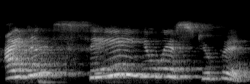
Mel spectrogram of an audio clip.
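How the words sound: The stress falls on the word say. It was expressed another way, such as in writing. "Perhaps I wrote you were stupid"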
